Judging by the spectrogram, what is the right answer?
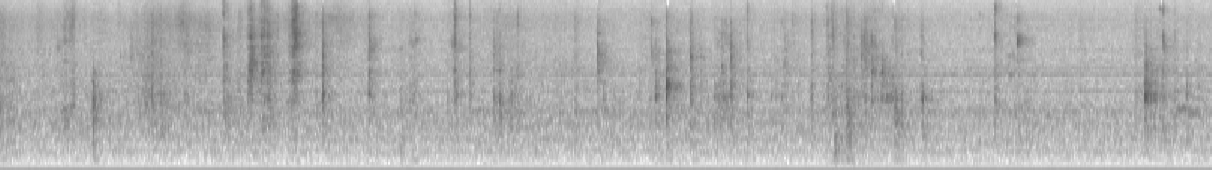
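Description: Faint, irregular small clicks and taps of a dishwasher's plastic door-latch assembly being handled and pressed by fingers.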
